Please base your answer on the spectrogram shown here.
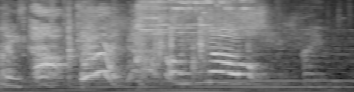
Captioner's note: gasping; glass breaking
